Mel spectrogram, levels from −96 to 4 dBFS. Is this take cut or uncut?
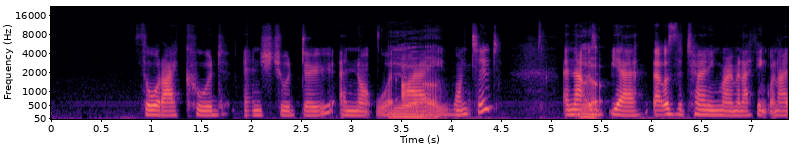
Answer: uncut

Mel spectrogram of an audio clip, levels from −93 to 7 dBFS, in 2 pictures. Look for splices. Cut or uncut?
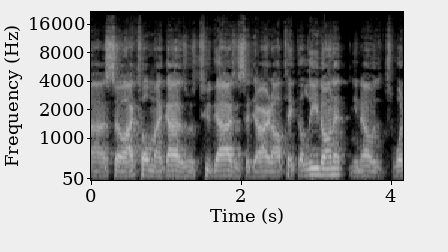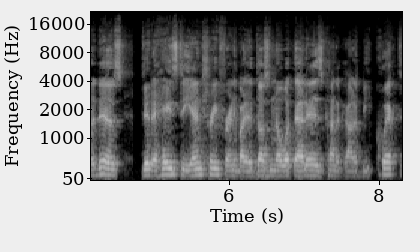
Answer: cut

